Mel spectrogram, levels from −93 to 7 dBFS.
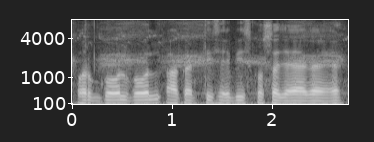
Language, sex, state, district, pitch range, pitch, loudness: Hindi, male, Uttar Pradesh, Saharanpur, 110-120 Hz, 115 Hz, -16 LUFS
